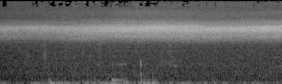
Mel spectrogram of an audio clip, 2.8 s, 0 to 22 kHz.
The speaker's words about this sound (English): 13 and 17-year cicadas emerged at the same time in central Illinois.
